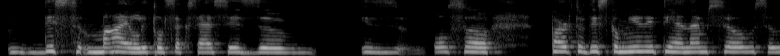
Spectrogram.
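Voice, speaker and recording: A young woman from Croatia with a Croatian accent, speaking halting non-native English as a guest author, full of uh fillers, on a video call. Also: a little high, mellow. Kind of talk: video interview.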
